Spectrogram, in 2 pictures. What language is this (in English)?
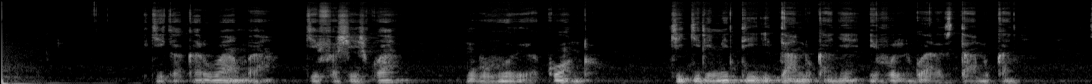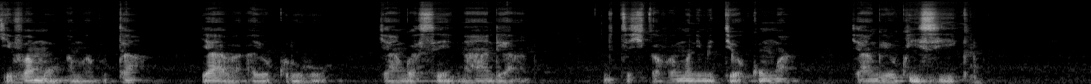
Kinyarwanda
